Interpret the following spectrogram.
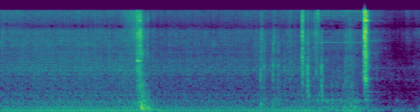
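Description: Car engine idling, heard from inside the cabin, with one sharp knock about a second and a half in. Near the end come a few short clicks and the engine's low rumble cuts off as it is switched off.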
